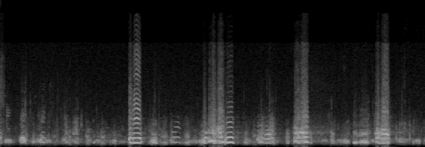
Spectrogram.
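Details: Flamingo group giving loud nasal, trumpeting honks for social communication; separate harmonic honks rise over a steady murmuring chorus, with the loudest ones near two, three, four and a half and six seconds.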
